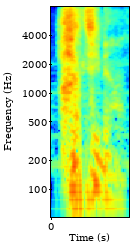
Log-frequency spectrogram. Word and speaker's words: H'atina: H apostrophe A. H apostrophe. The H is silent.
